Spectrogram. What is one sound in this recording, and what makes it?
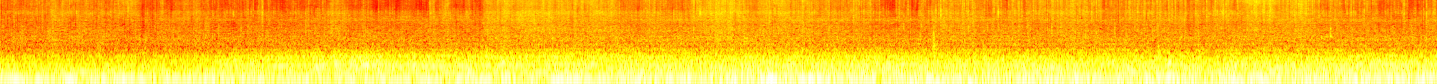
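Rain patters on a car windscreen.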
